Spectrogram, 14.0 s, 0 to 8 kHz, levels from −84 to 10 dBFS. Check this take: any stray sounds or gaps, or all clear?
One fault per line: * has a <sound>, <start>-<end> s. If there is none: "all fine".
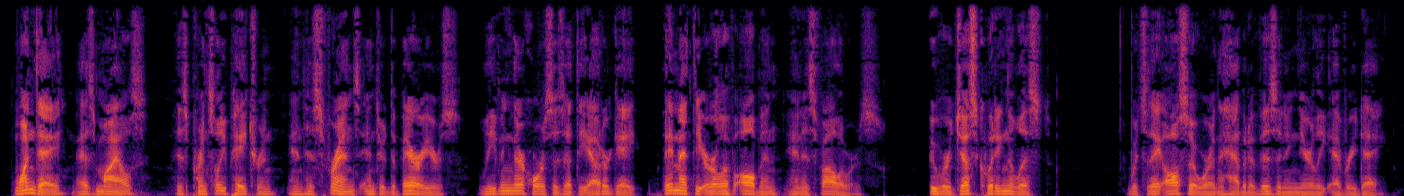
all fine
